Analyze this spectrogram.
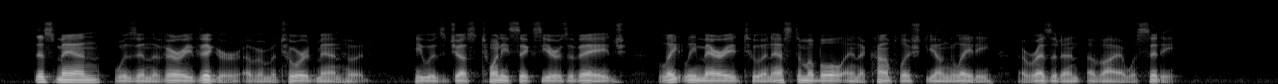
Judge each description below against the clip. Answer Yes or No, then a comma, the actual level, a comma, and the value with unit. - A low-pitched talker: Yes, very low, 85 Hz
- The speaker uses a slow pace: No, average, 155 wpm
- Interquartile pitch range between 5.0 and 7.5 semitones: No, average, 4.2 semitones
